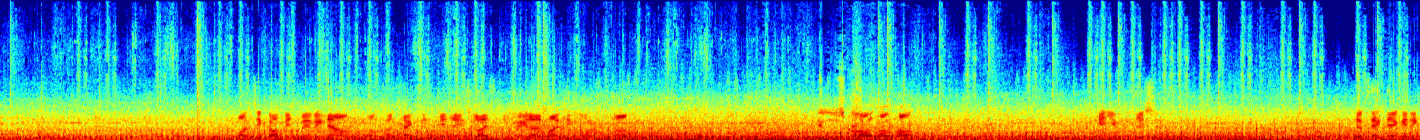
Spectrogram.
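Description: A helicopter's rotor thumps and drones steadily overhead.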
